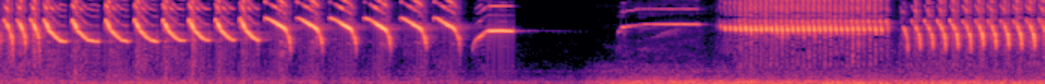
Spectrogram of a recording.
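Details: Canary singing a quick series of descending slurred notes that speed up, a short pause, two thin high whistles, a dense buzzing roll, then a fast rattling trill.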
